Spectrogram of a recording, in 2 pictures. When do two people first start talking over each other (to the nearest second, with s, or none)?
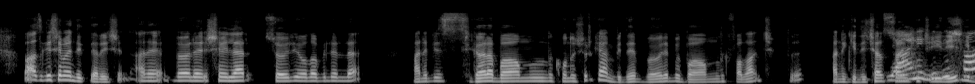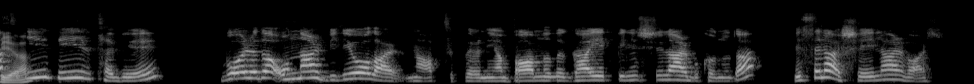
9 s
